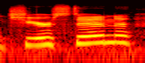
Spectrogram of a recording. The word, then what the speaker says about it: Chierstin: Well, explain to people how you like break down your name when they like ask how to pronounce it. Because you got a really good like phonetic way of breaking it down. – Yeah, because even when I say Kirsten, people just automatically just don't think that's a name.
